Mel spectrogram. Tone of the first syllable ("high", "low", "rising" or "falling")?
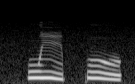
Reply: falling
